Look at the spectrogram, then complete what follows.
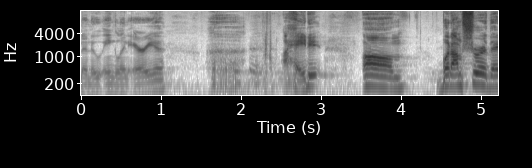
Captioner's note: groans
